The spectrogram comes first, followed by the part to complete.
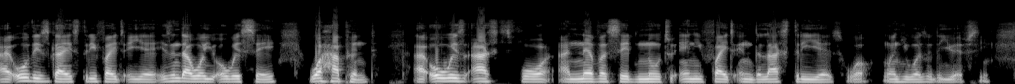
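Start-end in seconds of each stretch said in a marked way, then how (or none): none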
